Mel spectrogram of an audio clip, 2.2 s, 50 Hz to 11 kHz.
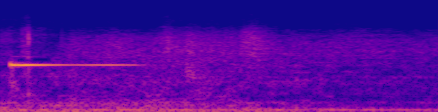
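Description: A click, then one steady electronic beep lasting well under a second from a 2001 Mitsubishi Grandee elevator: its electronic door-close chime sounding as the doors begin to shut.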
